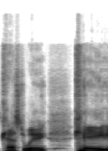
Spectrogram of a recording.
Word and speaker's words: Castaway Cay: And let's not forget one very special place with Disney Cruise Line, and that is this Castaway Cay, or Key, depending on how you may pronounce it.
